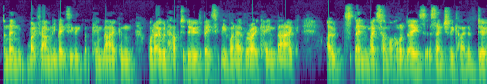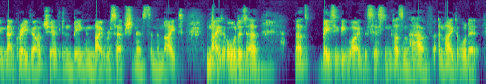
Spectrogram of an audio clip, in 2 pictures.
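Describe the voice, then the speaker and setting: A man from the Czech Republic who sounds English talks through a founder interview. His voice sits very low. He rambles, padding his thoughts with "kind of" and "basically". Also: level tone, fast, fairly bright tone, breathy edge. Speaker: guest, startup founder. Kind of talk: conversational interview.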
